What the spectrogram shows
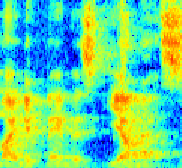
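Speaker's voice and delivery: mechanical, computer-read robotic voice. Retelling what a game character says when clicked, in a robotic voice. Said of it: "in this robotic voice".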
